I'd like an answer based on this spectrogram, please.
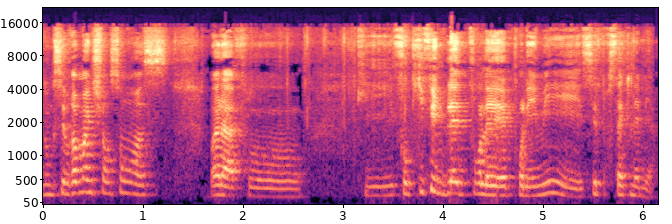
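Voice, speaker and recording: Her medium pitch showing ordinary variation, a woman talks at a moderate pace amid noticeable background noise and audible room echo. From France, of Moroccan descent. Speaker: YouTuber. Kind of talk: casual vlog chat. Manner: hesitant, many fillers.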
